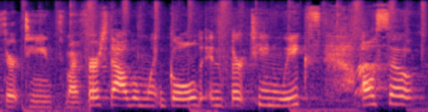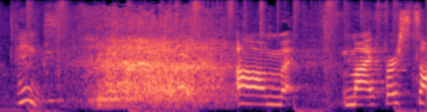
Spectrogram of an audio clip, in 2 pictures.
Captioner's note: audience member "woo"s; audience laughs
